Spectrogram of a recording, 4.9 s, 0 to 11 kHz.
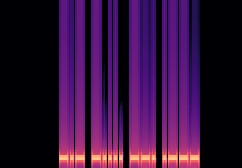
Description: Morse code, heard as a keyed tone, about 22 wpm, 700 Hz. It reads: K6GJ
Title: USA Call Signs - 4 Characters - 2x Character Spacing - 22wpm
